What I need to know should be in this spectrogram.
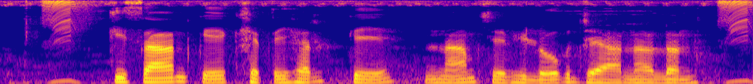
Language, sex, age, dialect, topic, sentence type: Bhojpuri, male, 25-30, Western, agriculture, statement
